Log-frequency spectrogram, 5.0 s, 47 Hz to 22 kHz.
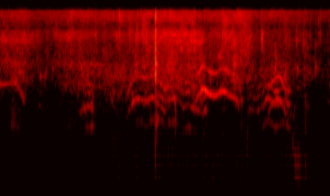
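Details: Newborn Cardigan Welsh Corgi puppies, from a first litter of six born to a red merle mother in 2018, give thin arching squeals and whines, several overlapping and rising then falling, over a steady low hum.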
